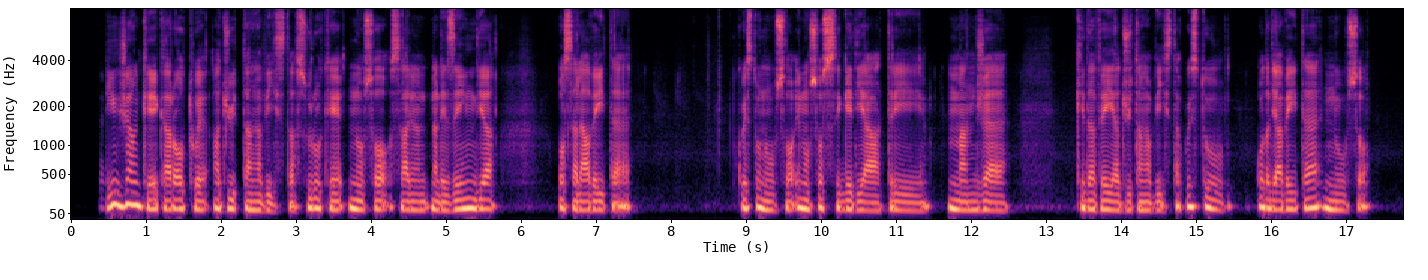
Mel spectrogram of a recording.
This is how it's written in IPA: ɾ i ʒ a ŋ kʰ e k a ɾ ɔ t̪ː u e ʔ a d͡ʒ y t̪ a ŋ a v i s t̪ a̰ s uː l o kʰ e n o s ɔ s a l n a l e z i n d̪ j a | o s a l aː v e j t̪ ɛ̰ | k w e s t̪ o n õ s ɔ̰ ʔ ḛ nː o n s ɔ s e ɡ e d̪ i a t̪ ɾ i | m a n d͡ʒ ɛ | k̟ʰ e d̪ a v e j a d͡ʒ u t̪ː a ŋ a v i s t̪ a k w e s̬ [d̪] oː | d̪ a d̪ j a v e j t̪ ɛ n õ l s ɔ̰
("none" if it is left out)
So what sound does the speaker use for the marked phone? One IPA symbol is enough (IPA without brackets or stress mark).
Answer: t̪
